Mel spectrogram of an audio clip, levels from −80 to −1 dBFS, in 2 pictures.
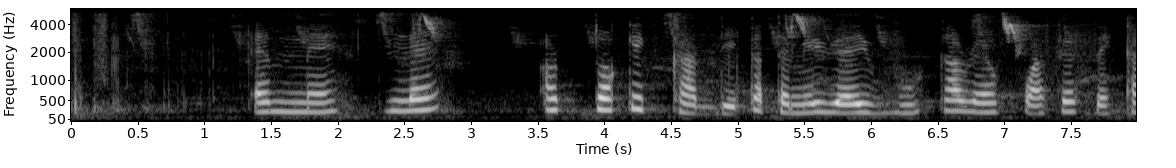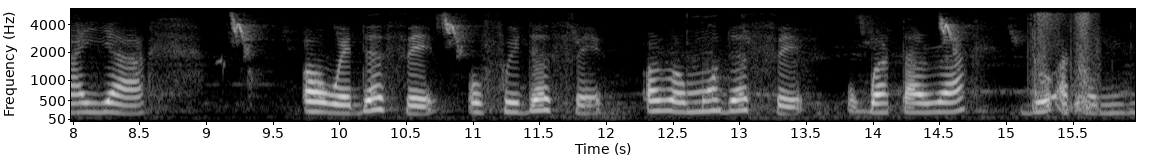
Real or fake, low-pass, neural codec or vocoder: real; 5.4 kHz; none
